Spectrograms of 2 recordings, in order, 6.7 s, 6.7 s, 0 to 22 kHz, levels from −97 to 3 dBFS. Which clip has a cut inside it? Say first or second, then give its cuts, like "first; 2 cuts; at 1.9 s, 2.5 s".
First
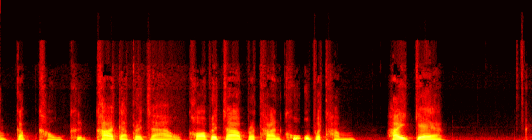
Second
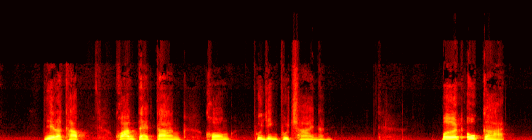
first; 3 cuts; at 1.1 s, 2.3 s, 4.6 s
